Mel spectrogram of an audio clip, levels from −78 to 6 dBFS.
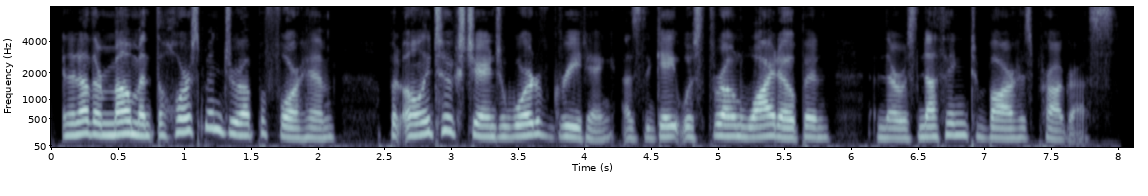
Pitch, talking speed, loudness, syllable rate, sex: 185 Hz, 235 wpm, -19 LUFS, 6.6 syllables/s, female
